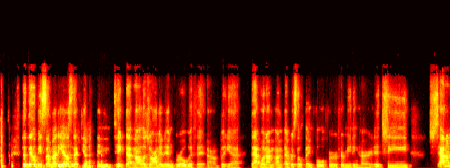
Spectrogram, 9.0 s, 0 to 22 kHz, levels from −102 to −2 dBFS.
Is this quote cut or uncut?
uncut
